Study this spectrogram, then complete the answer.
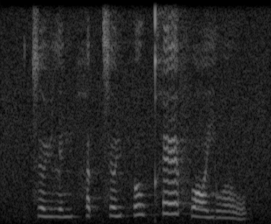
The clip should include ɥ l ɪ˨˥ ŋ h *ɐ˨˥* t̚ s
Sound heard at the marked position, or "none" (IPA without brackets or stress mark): ɐ˥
